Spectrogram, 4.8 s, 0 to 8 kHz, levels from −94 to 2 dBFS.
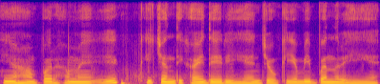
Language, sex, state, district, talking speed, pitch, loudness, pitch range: Hindi, male, Himachal Pradesh, Shimla, 190 wpm, 135 Hz, -15 LUFS, 130-140 Hz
